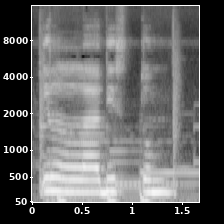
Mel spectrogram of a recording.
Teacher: terdapat huruf nun di sukun bertemu dengan huruf lam cara membacanya memasukkan huruf nun di sukun ke huruf lam tanpa mendengung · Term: idgham bilagunnah, idgham bila gunnah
